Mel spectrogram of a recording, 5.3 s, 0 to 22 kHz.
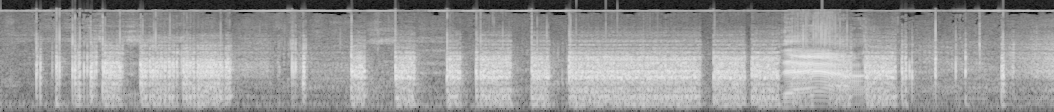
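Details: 1968 RCA Victor KCS160 black-and-white remote tube TV: harsh crackly static bursts cutting in and out over the sound; source not pinned down.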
